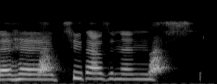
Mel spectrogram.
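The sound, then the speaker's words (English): Dogs barking in two long, drawn-out, whining bursts close together, fairly loud, followed by a short quiet tail with a faint click. “Oh, sorry, that's my dogs.”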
